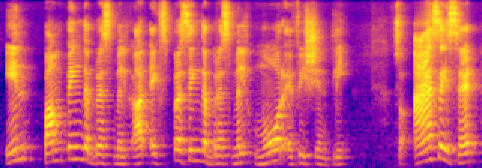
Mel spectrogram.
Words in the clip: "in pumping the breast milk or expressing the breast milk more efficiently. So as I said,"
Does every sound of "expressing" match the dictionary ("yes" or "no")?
yes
